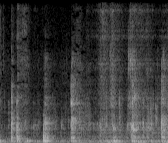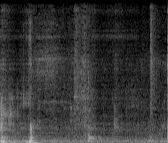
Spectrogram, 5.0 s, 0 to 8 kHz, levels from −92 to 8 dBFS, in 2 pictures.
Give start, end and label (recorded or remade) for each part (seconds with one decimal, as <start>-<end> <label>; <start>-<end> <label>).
0.0-1.3 recorded; 1.3-3.0 remade; 3.0-3.9 recorded; 3.9-4.6 remade; 4.6-5.0 recorded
